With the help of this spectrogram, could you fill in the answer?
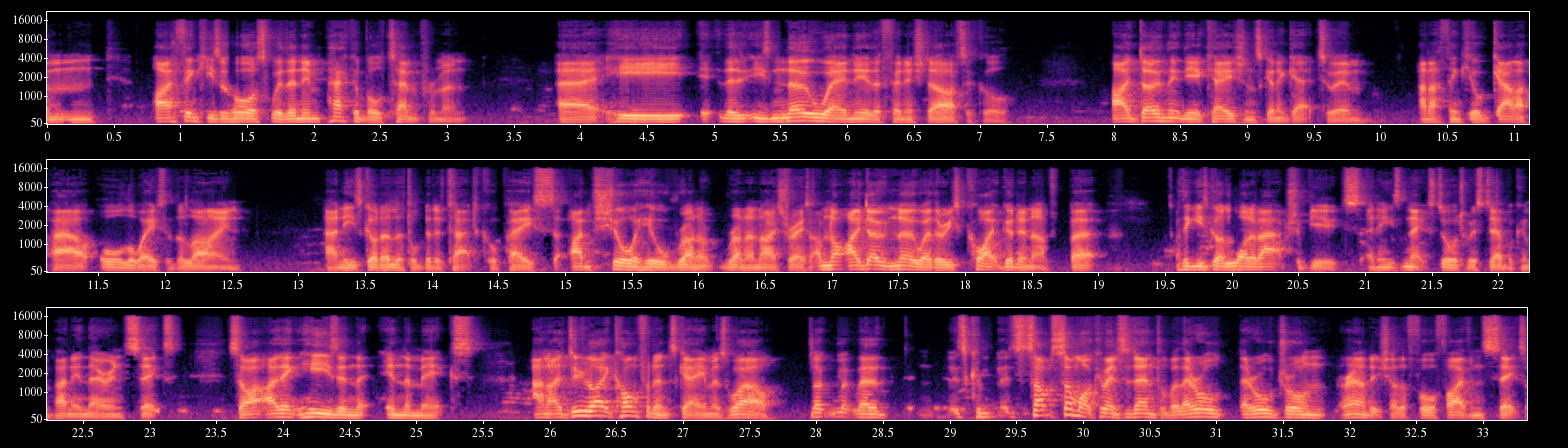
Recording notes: Live from Churchill Downs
